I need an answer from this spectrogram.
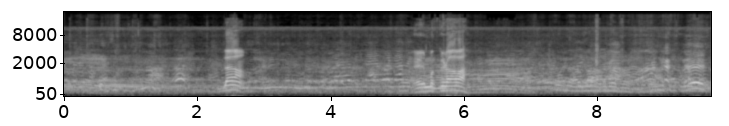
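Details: Bull calves for sale at Kollannur market call out with several low, harmonic-rich moos, two strong ones near the middle. Men bargain and chatter throughout.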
